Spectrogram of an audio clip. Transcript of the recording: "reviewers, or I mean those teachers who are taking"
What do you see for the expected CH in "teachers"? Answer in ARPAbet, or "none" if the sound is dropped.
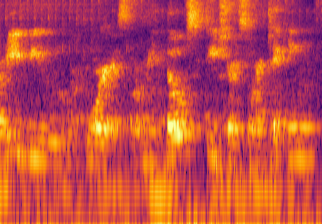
SH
